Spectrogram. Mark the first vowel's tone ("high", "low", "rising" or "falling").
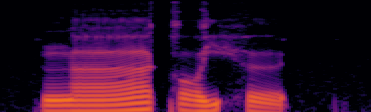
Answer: rising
